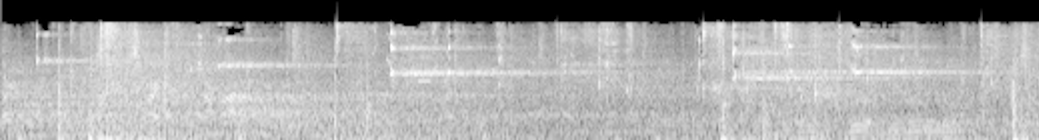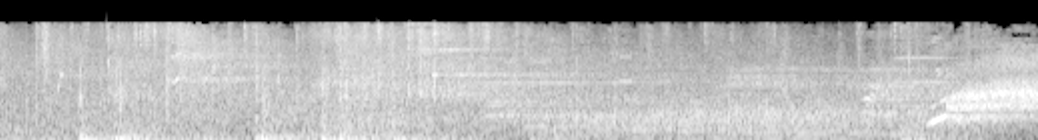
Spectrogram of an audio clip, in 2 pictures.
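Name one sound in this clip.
Fencing blades clash and click.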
